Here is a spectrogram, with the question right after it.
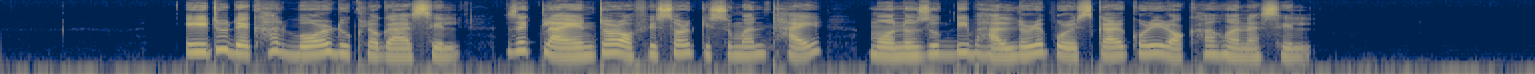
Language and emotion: Assamese, sad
